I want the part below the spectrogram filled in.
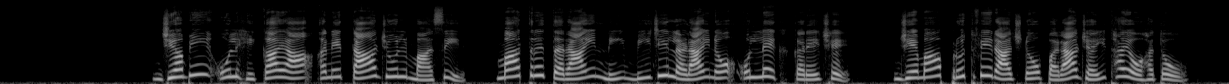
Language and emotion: Gujarati, neutral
